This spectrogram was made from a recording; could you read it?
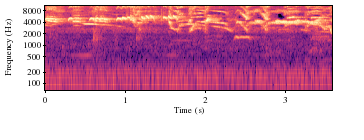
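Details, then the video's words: Oriental magpie-robin delivering a continuous, loud song filled with cricket mimicry, sustained high whistles breaking into rapid slurred, twisting notes and buzzy flourishes with barely any gaps. "Kacer mewah full isian jangkrik"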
